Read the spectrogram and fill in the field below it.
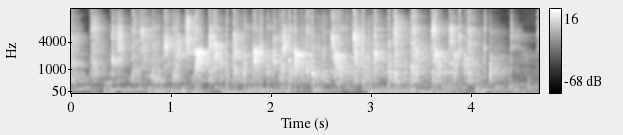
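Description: An audience applauds to thank a teacher at the end of an interview, a dense stream of overlapping hand claps that stays loud and even for the whole stretch, with a faint low hum underneath and no voices.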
